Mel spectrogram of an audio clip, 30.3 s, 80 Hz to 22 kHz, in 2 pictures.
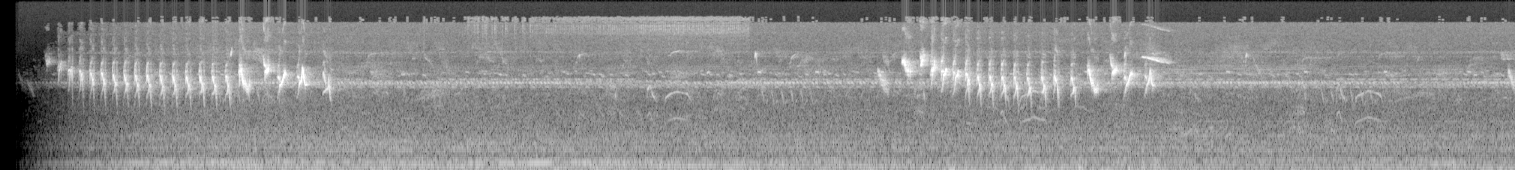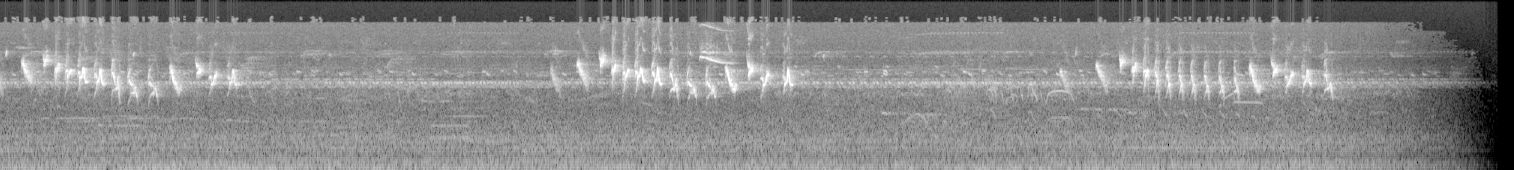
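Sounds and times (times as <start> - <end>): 
Geothlypis aequinoctialis masked yellowthroat singing: 0.3 - 29.8.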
